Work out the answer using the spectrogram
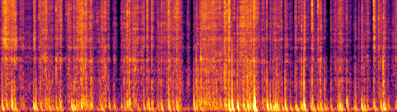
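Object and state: Styrofoam cone.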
